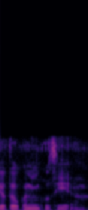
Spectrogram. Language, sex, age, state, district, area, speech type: Santali, male, 45-60, Odisha, Mayurbhanj, rural, spontaneous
